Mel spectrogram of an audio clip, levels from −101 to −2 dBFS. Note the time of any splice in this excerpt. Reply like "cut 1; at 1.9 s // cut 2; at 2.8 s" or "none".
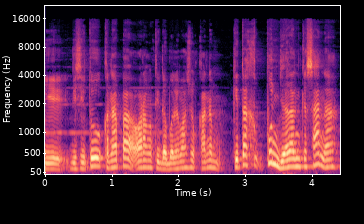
cut 1; at 2.7 s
